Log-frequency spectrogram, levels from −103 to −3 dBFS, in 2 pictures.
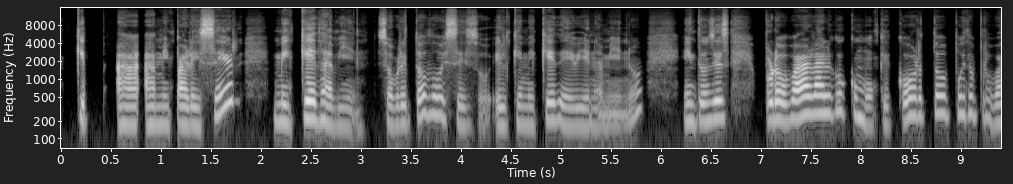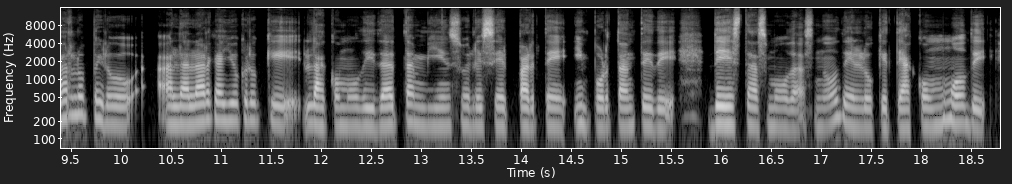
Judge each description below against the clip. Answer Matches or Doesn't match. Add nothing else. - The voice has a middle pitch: Matches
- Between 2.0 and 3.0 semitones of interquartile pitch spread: Doesn't match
